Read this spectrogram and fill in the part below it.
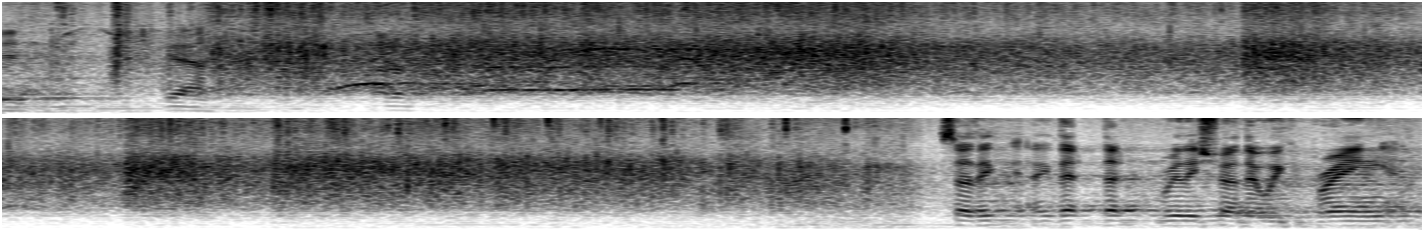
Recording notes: In this talk at the International Astronautical Congress in Adelaide just about a year ago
